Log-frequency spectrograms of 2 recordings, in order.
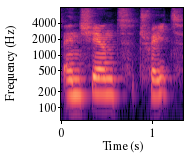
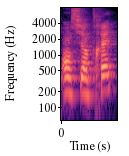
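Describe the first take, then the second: First: The term is read with English pronunciation. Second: The term is read with French pronunciation. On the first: The speaker calls it right. "ça se prononce Ancient Trait" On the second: The speaker calls it wrong. "ça se prononce pas comme ça en plus"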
